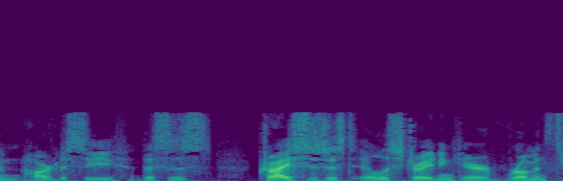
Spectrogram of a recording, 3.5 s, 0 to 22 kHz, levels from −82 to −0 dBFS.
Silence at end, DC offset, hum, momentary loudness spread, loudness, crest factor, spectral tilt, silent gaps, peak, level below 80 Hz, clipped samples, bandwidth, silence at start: 0 s; under 0.1%; none; 15 LU; -29 LUFS; 26 dB; -3.5 dB/octave; none; -4 dBFS; -60 dBFS; under 0.1%; 8.8 kHz; 0 s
